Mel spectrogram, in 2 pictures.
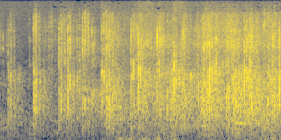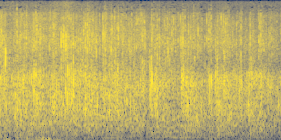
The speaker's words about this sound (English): Thanks for clapping it.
